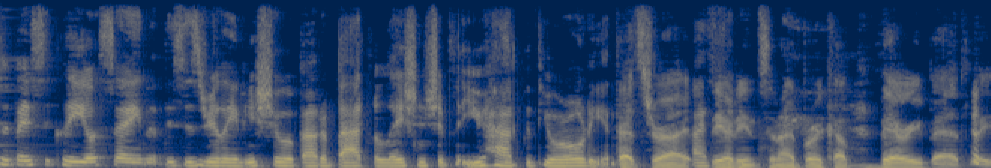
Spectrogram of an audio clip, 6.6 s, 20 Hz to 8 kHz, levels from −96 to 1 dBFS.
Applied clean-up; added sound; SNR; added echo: classical method log-MMSE.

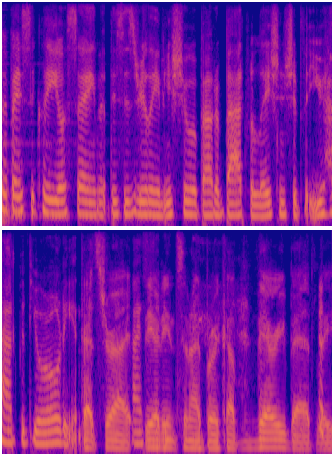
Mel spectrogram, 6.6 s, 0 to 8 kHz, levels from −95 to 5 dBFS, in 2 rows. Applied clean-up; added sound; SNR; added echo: neural mask model RNNoise.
